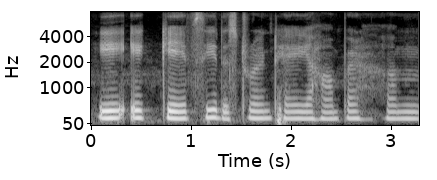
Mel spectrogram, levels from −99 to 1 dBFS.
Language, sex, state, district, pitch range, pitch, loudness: Hindi, female, Bihar, Patna, 180-190 Hz, 185 Hz, -18 LUFS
